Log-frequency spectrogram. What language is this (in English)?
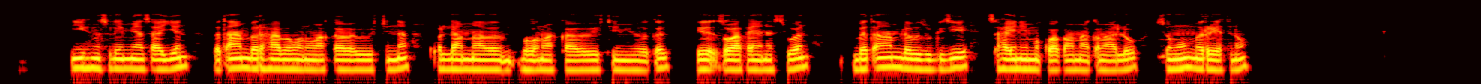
Amharic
